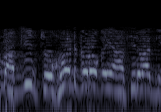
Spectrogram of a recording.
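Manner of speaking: high, loud begging merchant; pleading merchant. Acted. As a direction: chase after him begging. Merchant pleading after saint.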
